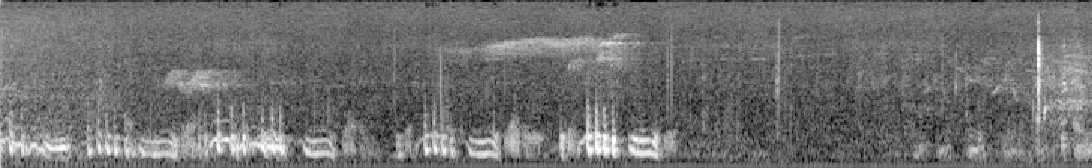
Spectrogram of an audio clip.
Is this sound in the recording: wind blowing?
no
